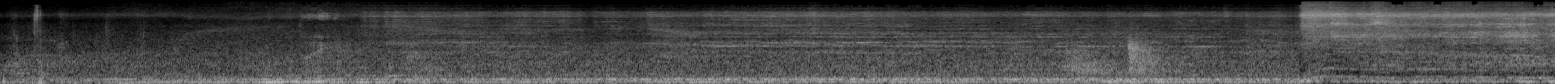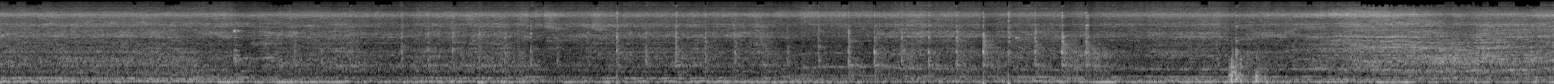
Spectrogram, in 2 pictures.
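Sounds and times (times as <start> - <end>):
welding sizzling hiss: 13.0 - 31.0.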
